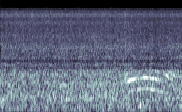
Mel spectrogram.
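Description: Steady rush of falling water, with a few faint calls near the end.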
